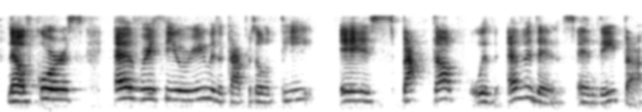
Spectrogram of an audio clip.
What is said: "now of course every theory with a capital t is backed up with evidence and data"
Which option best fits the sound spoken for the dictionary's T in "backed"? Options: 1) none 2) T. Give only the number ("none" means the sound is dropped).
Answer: 2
